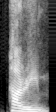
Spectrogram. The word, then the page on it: harem: Indian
